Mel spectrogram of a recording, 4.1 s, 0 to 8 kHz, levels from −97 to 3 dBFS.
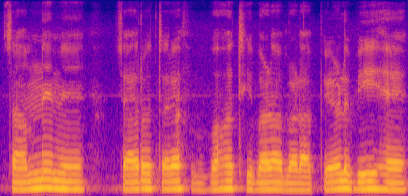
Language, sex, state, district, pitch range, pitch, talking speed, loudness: Hindi, male, Jharkhand, Ranchi, 105-120 Hz, 115 Hz, 160 wpm, -16 LUFS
